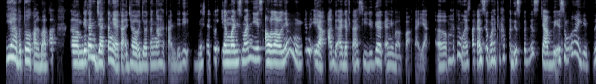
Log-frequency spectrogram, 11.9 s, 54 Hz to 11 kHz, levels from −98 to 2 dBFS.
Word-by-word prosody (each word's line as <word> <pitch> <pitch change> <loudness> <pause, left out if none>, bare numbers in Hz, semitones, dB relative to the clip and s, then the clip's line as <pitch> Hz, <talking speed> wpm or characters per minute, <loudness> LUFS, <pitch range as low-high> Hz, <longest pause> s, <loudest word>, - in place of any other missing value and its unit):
Iya 305 +1 +6
betul, 230 +3 +4
kalau 180 -1 -3
bapak, 245 - -5 0.4
mmm, 210 -1 +6
dia - - +9
kan 310 - +9
Jateng 220 +4 +3
ya - - +4
Kak, - - -1
Jaw 195 -2 +2
Jawa 180 -1 -1
Tengah 195 +2 -7
kan, - - -13
jadi 180 +6 -13 0.2
biasanya 200 +3 -10
tuh - - -4
yang 215 - +6
manis-manis. 240 +5 +2
Awal-awalnya 215 - +6
mungkin 215 - -7
ya - - 0
agak 200 +1 -6
adaptasi 190 +4 -6
juga 220 +3 -1
kan - - -6
nih 185 -1 -11
bapak - - -14
kayak, - - -15 0.2
mmm, 185 - -4
nggak 240 +3 -12
tahu 360 -1 -8
masakan 215 +3 -3
Sumatra 250 +5 -6
pedes-pedes, 230 - -7
cabe 195 +1 -2
semua 320 +11 -6
gitu. 195 +3 -11
215 Hz, 190 wpm, -23 LUFS, 195-245 Hz, 0.4 s, dia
